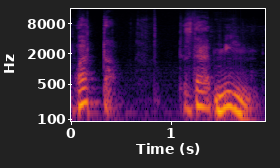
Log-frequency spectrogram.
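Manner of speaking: retold exasperated question, pitched high; mad disbelief. Man baffled by God's answer, exasperated. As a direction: break off the curse, then demand the meaning. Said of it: "at first I was mad".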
